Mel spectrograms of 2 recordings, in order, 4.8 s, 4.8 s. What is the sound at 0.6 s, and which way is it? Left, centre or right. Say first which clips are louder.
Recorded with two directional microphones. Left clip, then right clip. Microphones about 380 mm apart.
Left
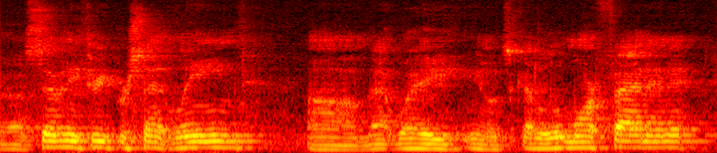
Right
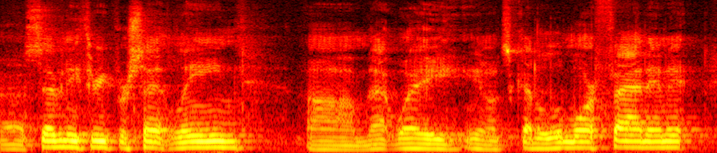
Speech: right 9 dB; right.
